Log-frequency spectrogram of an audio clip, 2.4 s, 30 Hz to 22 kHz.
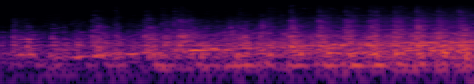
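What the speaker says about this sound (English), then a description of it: "if I just start down there and I hit the reverse, it will automatically do a tacking stitch there as well" A Singer Quantum Stylist 9960 sewing machine runs a tacking stitch, its motor whirring up from a soft start into a steady, close-up rapid stitching rhythm.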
